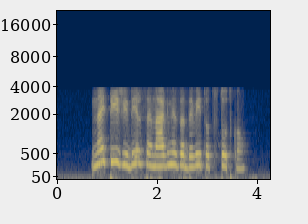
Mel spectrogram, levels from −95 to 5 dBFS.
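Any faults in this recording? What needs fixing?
Bluetooth CVSD headset codec damage runs through the whole speech clip. The encoder sends only one up-or-down bit per step and adapts its step size, so loud, fast-rising sounds outrun it and distort, s sounds turn scratchy, and a granular hiss sits beneath everything, which fits a 64 kbit/s CVSD link. On a spectrogram, energy stops flat at 4 kHz, with a grainy noise floor between syllables. The waveform shows sloped, slew-limited edges on sharp transients. Prevent it by recording through a wired microphone or a wideband Bluetooth profile instead of the headset's narrowband call mode.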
